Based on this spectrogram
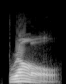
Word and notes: roll: American English

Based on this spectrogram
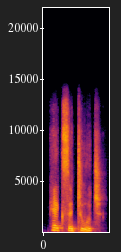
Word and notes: Hexateuch: Indian

